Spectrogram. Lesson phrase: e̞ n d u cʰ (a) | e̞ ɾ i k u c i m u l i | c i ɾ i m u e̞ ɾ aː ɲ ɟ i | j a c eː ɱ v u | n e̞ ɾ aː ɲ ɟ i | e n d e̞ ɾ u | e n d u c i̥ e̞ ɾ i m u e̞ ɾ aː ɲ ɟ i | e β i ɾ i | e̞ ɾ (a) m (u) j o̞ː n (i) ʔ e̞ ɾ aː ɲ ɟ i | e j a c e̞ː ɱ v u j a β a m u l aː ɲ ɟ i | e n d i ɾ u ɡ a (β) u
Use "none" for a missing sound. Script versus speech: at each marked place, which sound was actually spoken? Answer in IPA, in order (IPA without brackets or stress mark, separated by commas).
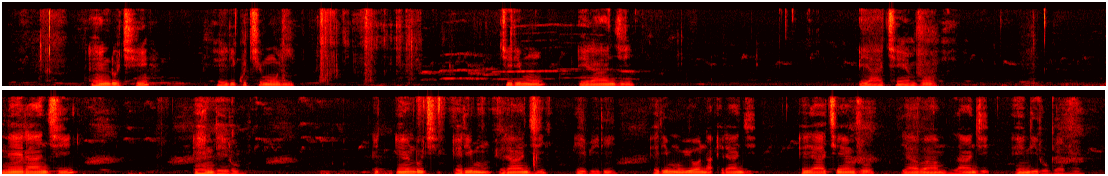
i, i, u, a, v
